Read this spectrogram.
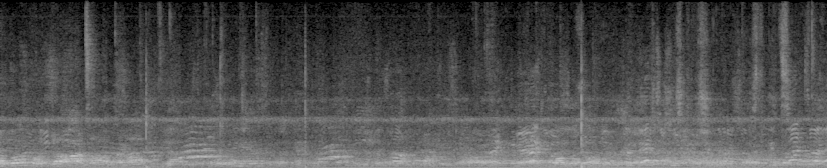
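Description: A ball is kicked with a dull thud outdoors.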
